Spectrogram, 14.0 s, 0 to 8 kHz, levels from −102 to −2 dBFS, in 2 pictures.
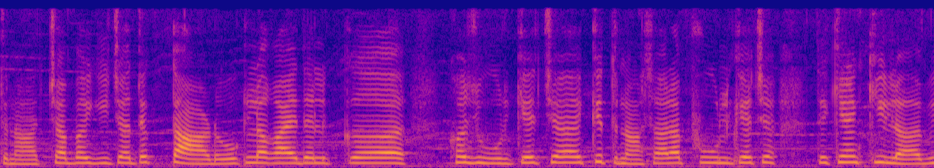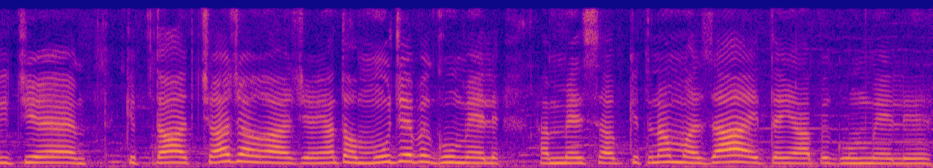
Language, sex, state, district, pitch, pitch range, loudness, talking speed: Magahi, female, Bihar, Jamui, 255 Hz, 245-275 Hz, -30 LUFS, 165 wpm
